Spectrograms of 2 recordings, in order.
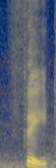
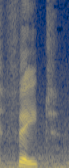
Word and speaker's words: F8: I believe it's pronounced Fate. Fate.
